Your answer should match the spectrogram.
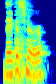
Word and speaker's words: vagus: But you mentioned something in your TED Talk about the vagus nerve. Am I saying this correctly? – Vagus nerve. Yes.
